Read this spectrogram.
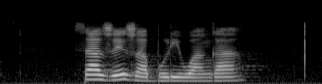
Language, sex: Venda, female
